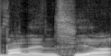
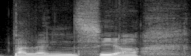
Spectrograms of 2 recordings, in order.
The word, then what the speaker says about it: Valencia: So today I'm taking myself even to Valencia, and I keep on saying Valencia and the Spanish pronunciation is with a B, so it's Valencia.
